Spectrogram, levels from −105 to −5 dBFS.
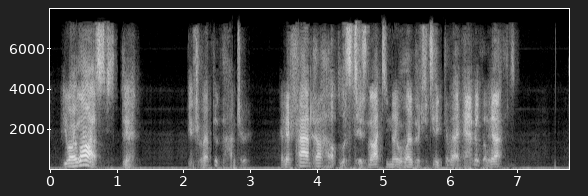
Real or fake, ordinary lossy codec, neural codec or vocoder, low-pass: fake; AAC, 32 kbps; codec, 24 kHz, 1.5 kbps, HILCodec; 7.2 kHz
